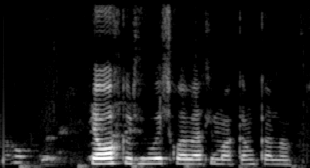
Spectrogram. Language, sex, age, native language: Icelandic, male, 11, Icelandic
